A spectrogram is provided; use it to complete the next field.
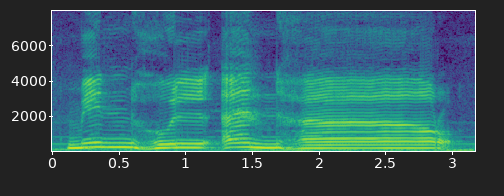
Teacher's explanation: ہم نون ساکن کو ظاہر کر کے پڑھیں گے اور بغیر غنہ کے پڑھیں گے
